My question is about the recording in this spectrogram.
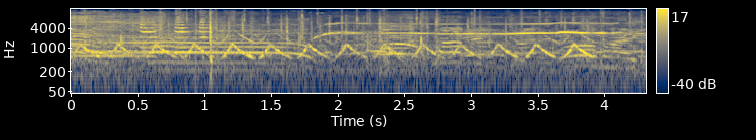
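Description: A siren-like wail that sweeps rapidly up and down in pitch, several overlapping, about three or four times a second. A steady high whistle joins about halfway through.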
